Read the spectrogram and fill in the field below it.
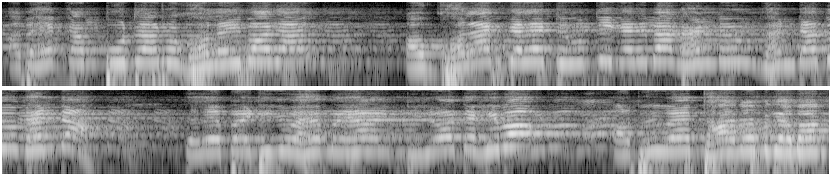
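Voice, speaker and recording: Comic relief: a man as a joking village watchman, very high, roomy crowd sound. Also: steady tone, brisk. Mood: bumbling. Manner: bumbling, joking. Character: comic rustic night watchman at a police station. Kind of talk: live folk stage comedy. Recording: echoey live stage with crowd noise.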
